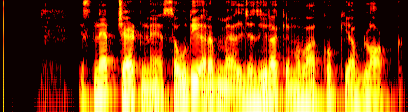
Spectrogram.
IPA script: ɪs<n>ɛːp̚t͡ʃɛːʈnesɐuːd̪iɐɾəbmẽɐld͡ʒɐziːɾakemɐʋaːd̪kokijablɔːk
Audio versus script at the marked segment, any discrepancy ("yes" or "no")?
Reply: no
